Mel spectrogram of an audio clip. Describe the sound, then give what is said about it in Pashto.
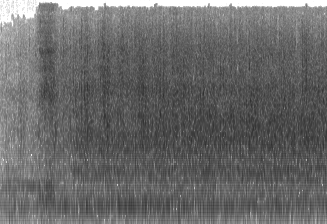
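Applause from members of the European Parliament marking a law's adoption: dense, even clapping that swells over the first half second and then holds at a steady, full level to the end. “د اروپا د پارلمان غړو د چهارشنبې په ورځ د لایې په چکچکو بدرګه کړه.”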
